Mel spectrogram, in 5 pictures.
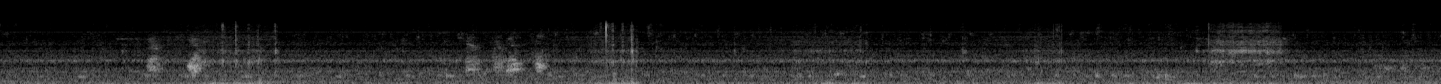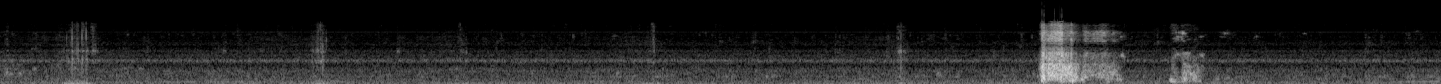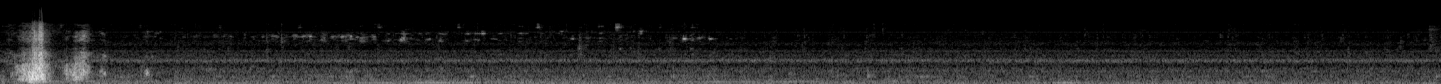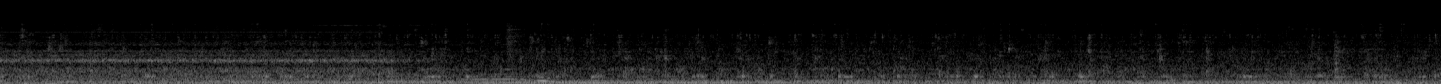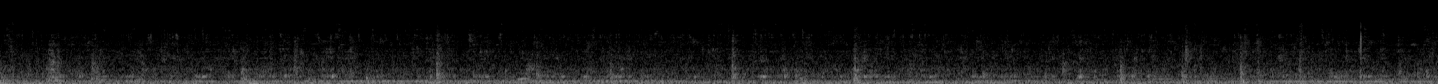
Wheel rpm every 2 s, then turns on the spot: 0, 10, 0, 0, 10, 10, 10, 0, 0, 0, 0, 0, 0, 0, 0, 0, 0, 0, 0, 0, 0, 0, 0, 0, 0, 0, 0, 0, 0, 0, 0, 0, 0, 0, 0, 0.
none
